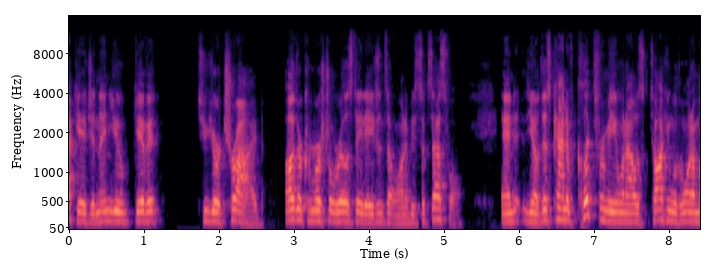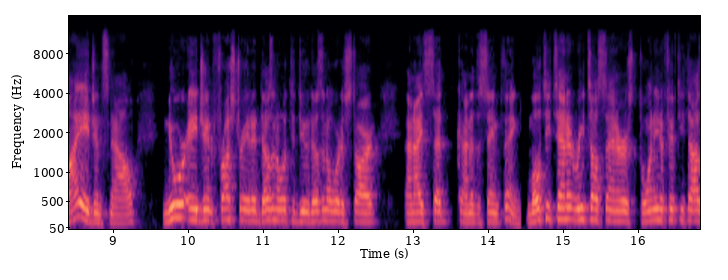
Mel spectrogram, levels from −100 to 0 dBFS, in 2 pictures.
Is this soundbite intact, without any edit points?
no; 1 cut; at 14.4 s

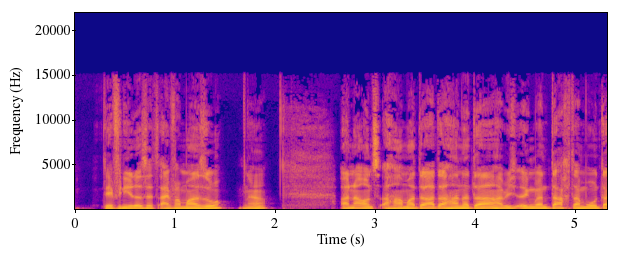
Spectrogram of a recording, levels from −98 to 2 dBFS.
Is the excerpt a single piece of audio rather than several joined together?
yes; 0 cuts

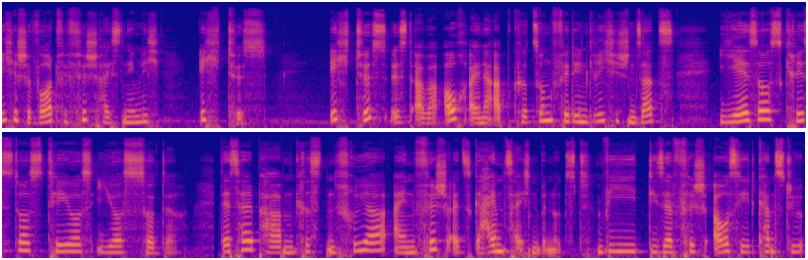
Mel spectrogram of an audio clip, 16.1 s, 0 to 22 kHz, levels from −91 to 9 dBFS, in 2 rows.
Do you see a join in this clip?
yes; 1 cut; at 10.2 s

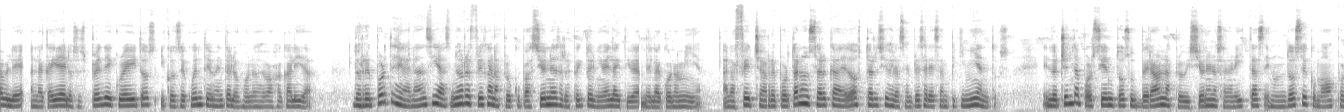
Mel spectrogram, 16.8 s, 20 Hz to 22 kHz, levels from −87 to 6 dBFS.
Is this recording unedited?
yes; 0 cuts

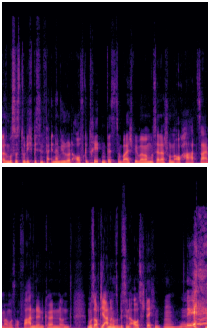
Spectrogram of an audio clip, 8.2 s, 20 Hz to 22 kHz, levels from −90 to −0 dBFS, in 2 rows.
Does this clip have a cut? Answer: no; 0 cuts

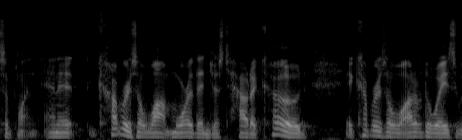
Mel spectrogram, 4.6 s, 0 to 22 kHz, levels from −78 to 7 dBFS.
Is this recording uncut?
yes; 0 cuts

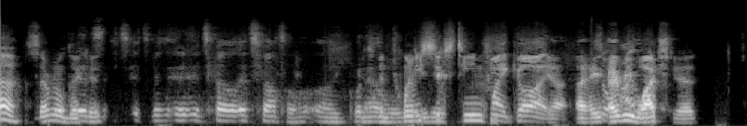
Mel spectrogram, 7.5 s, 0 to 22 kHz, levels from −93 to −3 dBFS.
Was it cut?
yes; 1 cut; at 4.9 s

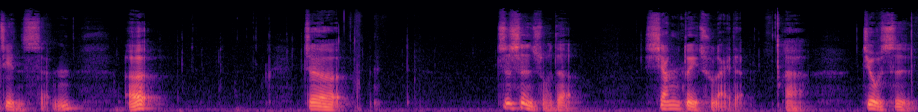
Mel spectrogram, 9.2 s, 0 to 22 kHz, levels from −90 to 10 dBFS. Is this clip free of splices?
yes; 0 cuts

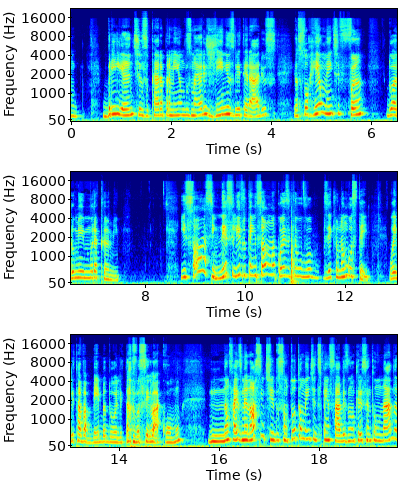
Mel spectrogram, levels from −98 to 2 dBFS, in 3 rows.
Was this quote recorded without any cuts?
no; 1 cut; at 12.8 s

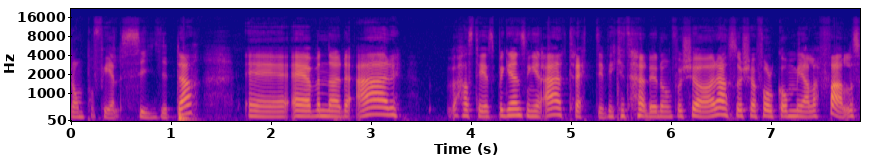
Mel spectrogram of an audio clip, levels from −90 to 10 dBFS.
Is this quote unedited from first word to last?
yes; 0 cuts

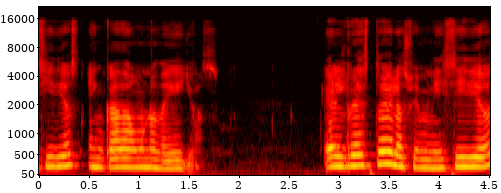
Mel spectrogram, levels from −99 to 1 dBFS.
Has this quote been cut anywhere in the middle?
no; 0 cuts

